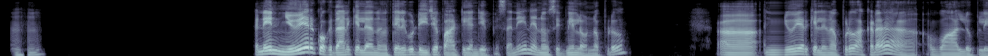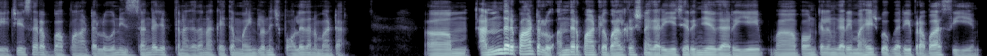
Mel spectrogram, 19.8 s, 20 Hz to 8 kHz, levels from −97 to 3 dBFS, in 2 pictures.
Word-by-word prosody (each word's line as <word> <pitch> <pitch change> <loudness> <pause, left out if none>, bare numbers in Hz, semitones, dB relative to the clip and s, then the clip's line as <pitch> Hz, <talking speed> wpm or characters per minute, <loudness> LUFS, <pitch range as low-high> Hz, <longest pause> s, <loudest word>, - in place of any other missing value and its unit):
హుహు. 110 +4 -12 2.2
నేను 175 +1 +8
న్యూ 135 - +6
ఇయర్‌కొక 235 - +6
దానికి 120 +3 +2
వెళ్ళాను. 110 -4 +2
తెలుగు 115 +3 +2
డీజే 115 +3 +1
పార్టీ 100 +2 -1
అని 95 -1 -5
చెప్పేసని 90 - -5
నేను 115 -10 -1
సిడ్నీలో 105 0 -3
ఉన్నప్పుడు, 85 0 -6 1.1
ఆహ్, 105 0 +3 0.3
న్యూ 130 - 0
ఇయర్‌కెళ్ళినప్పుడు 105 -9 -1
అక్కడ - - -2 0.6
వాళ్ళు 95 -1 -2
ప్లే 85 -1 -5
చేశారబ్బా! 110 -5 -3
పాటలు 90 +2 -6
నిజంగా 100 +5 -2
చెప్తున్నా 95 -4 -9
కదా! 100 - -6
నాకైతే 95 +2 -7
మైండ్‌లో 95 +4 -5
నుంచి 105 - -8
పోలేదన్నమాట. 90 -2 -5 1.0
ఆహ్, 95 +1 0 0.3
అందరి 180 +7 +8
పాటలు, 160 +2 +4
అందరి 125 +3 +2
పాటలు 115 0 +2
బాలకృష్ణ 105 +3 +1
గారియ్యి, 95 +1 0
చిరంజీవి 105 0 +1
గారియ్యి, 90 +1 -1 0.3
ఆహ్, 95 0 -1
పవన్ 95 +1 -3
కళ్యాణ్ 105 -2 -2
గారియ్యి, 95 0 0
మహేష్ 105 +1 0
బాబు 100 0 -4
గారియ్యి, 95 0 -2
ప్రభాసియ్యి 90 -5 -1
100 Hz, 140 wpm, -26 LUFS, 95-110 Hz, 2.2 s, నేను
